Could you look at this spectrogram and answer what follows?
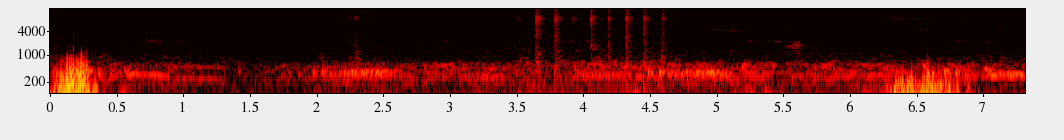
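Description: A pair of Pakistani high-flyer racing pigeons, the hen already past laying eggs, gives soft, low coos, faint and intermittent against a quiet background with a few light chirps.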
